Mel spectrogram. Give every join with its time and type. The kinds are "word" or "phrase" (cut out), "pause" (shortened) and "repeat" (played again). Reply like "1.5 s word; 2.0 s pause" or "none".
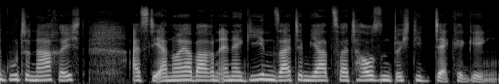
none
